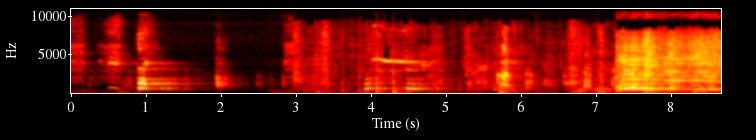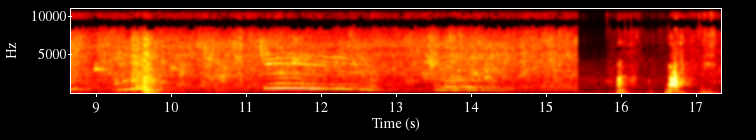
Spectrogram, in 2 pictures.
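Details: Pet German Shepherd talking in his own way, with drawn-out whining and howl-like vocalizations that slide downward, some long wavering moans, mixed with background music and a few short words from a person.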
